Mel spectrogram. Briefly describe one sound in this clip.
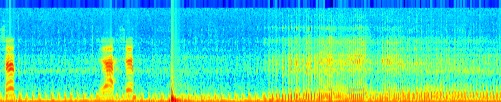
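A dirt bike engine chugs and then revs hard as it climbs.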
